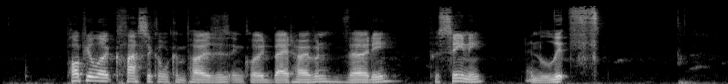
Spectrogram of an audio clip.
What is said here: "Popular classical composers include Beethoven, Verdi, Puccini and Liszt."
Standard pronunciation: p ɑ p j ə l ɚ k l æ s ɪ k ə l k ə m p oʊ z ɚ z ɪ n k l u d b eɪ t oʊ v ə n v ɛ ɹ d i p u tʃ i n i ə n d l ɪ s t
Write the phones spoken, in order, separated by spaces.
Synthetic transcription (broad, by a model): p ɑ p j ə l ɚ k l æ s ɪ k ə l k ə m p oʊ z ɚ z ɪ n k l u d b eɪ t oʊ v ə n v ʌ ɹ d i p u s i n i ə n l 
